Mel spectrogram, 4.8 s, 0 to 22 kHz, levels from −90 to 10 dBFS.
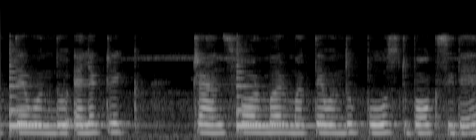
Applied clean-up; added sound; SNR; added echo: none; Plucked string instrument; 5 dB; reverberation time 0.2 s.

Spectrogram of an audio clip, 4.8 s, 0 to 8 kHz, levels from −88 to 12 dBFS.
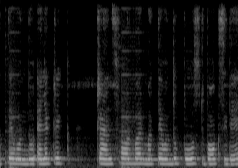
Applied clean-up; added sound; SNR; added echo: neural separator model SepFormer DNS4.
